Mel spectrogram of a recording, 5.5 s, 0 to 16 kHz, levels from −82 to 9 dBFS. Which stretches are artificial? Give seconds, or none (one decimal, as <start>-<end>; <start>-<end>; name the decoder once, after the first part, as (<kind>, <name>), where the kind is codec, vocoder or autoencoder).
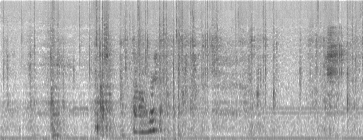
0.0-1.8 (codec, SNAC); 3.1-3.7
